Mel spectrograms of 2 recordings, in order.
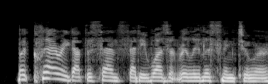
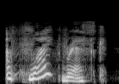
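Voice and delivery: slow, pitched-up outraged echo; indignant demand; 7 semitones higher, slower than usual. A narrator's reading. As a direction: throw the phrase back in disbelief. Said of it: "Isabel demanded".

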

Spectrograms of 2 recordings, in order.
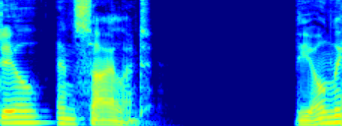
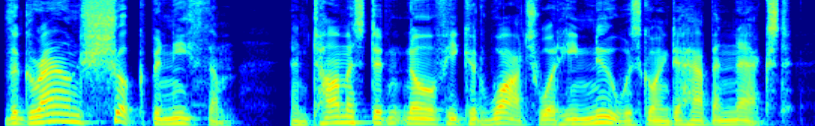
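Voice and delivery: usual speaking voice

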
